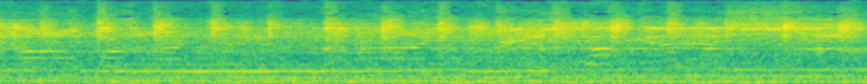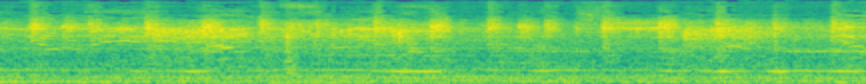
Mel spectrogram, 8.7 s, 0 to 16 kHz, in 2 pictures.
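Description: Ponsse H8 harvester head working a spruce stem under the machine's running diesel engine and hydraulics, with a steady hydraulic whine that wavers in pitch as the load changes. Irregular short cracks run throughout as the head fells the tree and strips its branches.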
